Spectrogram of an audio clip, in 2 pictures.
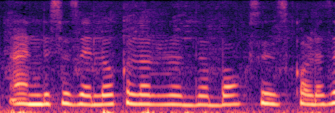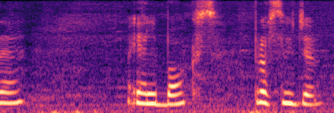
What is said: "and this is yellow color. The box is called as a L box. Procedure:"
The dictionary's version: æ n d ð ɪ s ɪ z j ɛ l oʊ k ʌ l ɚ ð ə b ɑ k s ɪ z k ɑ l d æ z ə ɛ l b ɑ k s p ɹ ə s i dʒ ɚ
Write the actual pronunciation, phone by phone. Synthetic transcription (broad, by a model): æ n d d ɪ s ɪ z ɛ l oʊ k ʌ l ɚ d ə b ɑ k s ɪ z k ɑ l d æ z ə ɛ l b ɑ k s p ɹ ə s i dʒ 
